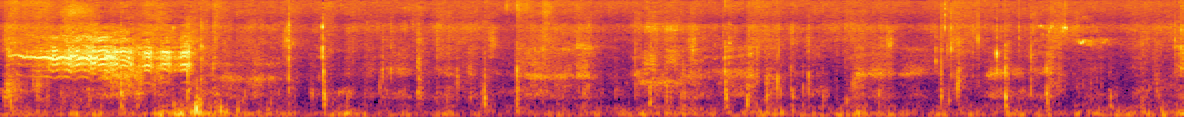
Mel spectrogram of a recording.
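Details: Friesian horse Lieke, part of a herd, neighing in a pasture as if calling Mama as Reintje returns after a dressage competition; one loud, shrill, quavering whinny in the first second, then soft hoof clops and low rumbling background.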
